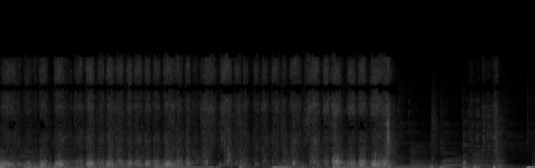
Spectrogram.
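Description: Stiff bristle brush scrubbing oil paint into a stretched canvas, a dense run of short scratchy rubbing strokes that dies away about five seconds in.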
